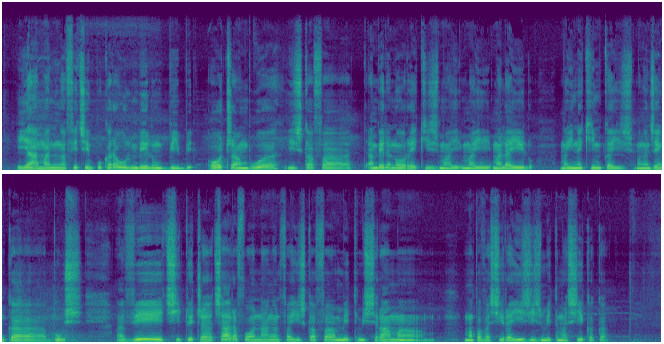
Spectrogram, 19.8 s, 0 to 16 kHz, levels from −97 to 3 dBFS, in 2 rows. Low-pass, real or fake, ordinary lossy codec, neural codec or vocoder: 14.4 kHz; real; none; none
